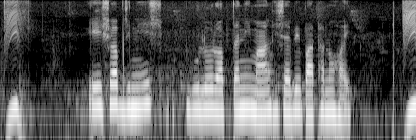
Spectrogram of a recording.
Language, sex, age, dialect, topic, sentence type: Bengali, female, 18-24, Northern/Varendri, banking, statement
